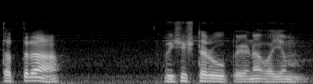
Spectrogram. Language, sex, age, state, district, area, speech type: Sanskrit, male, 60+, Karnataka, Shimoga, urban, spontaneous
